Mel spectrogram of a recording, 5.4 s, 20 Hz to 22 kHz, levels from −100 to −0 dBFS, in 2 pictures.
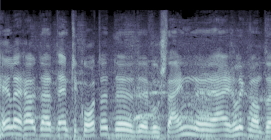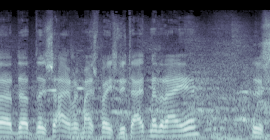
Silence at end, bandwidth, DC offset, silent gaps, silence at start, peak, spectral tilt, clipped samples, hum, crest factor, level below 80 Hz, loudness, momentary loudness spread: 0 s; 16 kHz; under 0.1%; none; 0 s; -2 dBFS; -4.5 dB/octave; under 0.1%; none; 14 dB; -38 dBFS; -16 LUFS; 3 LU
